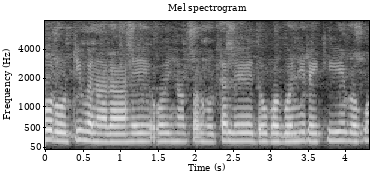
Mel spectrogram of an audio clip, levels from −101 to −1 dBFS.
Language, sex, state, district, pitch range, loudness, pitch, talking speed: Hindi, female, Himachal Pradesh, Shimla, 190-200 Hz, -16 LUFS, 195 Hz, 180 wpm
